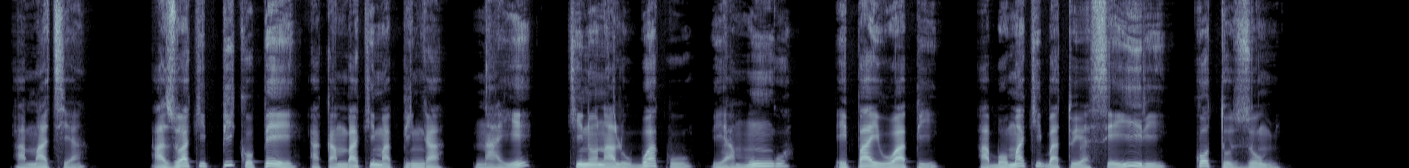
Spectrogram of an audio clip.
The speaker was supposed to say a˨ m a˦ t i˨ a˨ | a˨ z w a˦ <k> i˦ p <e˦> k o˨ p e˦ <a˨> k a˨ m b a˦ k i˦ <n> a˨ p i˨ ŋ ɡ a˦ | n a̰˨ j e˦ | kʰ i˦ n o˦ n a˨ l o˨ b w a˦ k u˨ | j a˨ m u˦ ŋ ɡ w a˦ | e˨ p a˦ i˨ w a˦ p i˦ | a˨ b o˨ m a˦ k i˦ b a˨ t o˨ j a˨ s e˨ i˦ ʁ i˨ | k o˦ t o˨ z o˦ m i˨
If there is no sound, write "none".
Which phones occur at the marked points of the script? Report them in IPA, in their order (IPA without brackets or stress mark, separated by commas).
k, i˦, a˨, m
